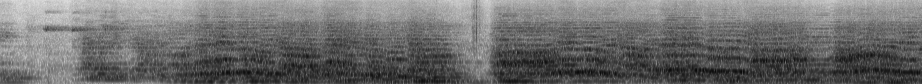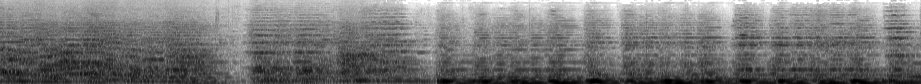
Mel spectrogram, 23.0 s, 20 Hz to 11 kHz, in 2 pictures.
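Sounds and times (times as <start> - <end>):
choir singing: 0.0 - 17.9.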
